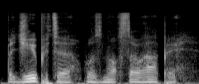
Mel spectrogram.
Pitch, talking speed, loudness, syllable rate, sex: 110 Hz, 180 wpm, -19 LUFS, 5.5 syllables/s, male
